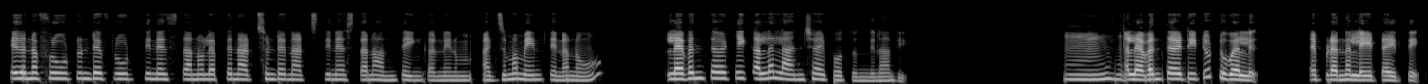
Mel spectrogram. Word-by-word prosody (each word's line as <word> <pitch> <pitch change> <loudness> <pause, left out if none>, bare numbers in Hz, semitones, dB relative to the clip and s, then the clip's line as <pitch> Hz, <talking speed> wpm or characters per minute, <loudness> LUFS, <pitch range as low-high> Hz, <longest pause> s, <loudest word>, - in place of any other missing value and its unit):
ఏదన్నా 275 0 +3
ఫ్రూట్ 270 -2 -2
ఉంటే 270 +1 +1
ఫ్రూట్ 250 -2 -4
తినేస్తాను, 245 -2 -2
లేకపోతే 240 +1 -3
నట్స్ 230 +1 -3
ఉంటే 240 0 -2
నట్స్ 225 0 -6
తినేస్తాను 220 -1 -4
అంతే 200 +2 -6
ఇంకా. 195 0 -8
నేను 195 0 -4 0.2
మాక్సిమం 225 +5 -2
ఏం 220 - -4
తినను. 195 -2 -3 0.9
11:30 280 +2 +4
కల్లా 265 +3 +3
లంచ్ 230 0 -1
అయిపోతుంది 185 -6 -6
నాది. 180 -2 -8 1.6
హ్మ్. 230 +1 -1
11:30-12, 245 - +4 0.6
ఎప్పుడన్నా 220 +1 +2
లేట్ 200 -1 +4
అయితే. 185 0 -2
230 Hz, 110 wpm, -22 LUFS, 205-255 Hz, 1.6 s, 11:30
